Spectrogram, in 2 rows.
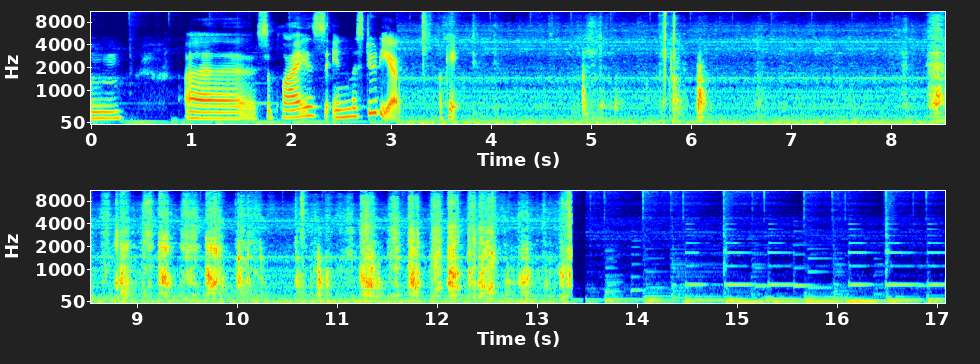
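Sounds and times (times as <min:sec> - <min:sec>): scissors cutting paper: 0:08.0 - 0:13.4.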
